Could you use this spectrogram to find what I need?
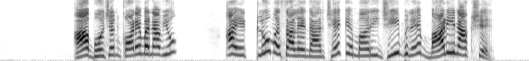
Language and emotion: Gujarati, angry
